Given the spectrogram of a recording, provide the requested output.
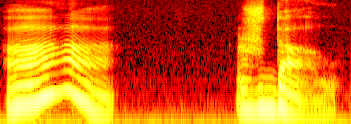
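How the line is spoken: Slightly hoarse woman's voice. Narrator (Russian): хрипловато сказала женщина

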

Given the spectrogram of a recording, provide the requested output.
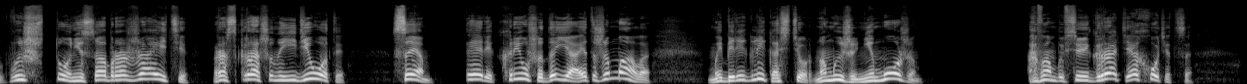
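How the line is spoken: Thin unsteady shout. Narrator (Russian): Непослушным, тоненьким голосом он закричал

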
